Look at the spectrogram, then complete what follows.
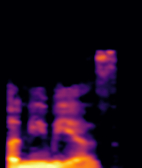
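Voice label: "anemias", British English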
